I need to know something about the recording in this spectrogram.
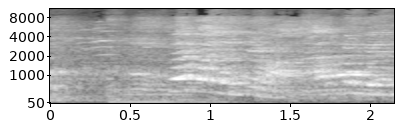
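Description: Several people talking and calling out over one another in a hall, their voices high-pitched.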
